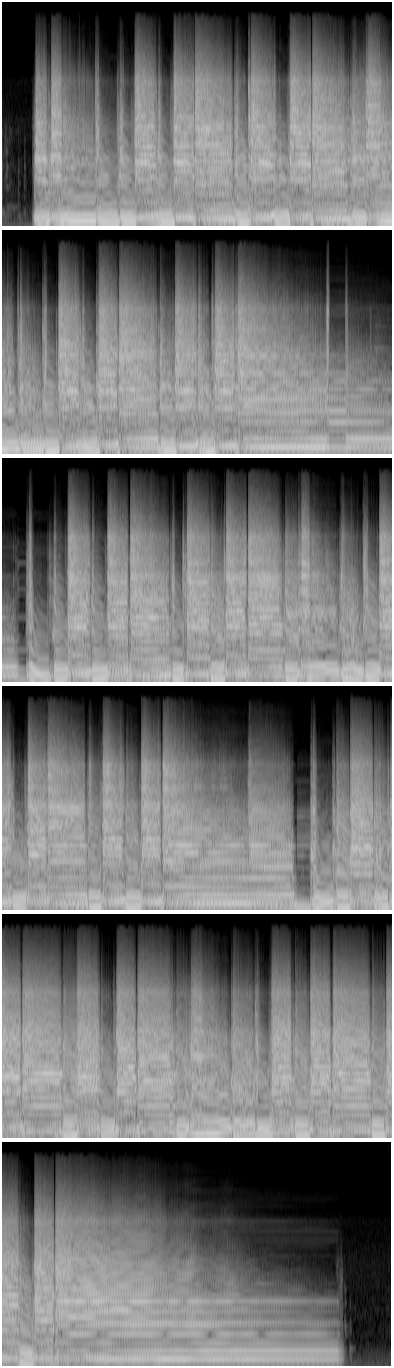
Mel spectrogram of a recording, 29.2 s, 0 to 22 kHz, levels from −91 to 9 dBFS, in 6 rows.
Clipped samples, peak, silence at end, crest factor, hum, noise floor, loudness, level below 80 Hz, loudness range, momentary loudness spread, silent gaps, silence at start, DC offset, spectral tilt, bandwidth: under 0.1%; 0 dBFS; 0.6 s; 12 dB; none; -62 dBFS; -13 LUFS; -28 dBFS; 3 LU; 7 LU; none; 0.4 s; under 0.1%; -4.5 dB/octave; 15 kHz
